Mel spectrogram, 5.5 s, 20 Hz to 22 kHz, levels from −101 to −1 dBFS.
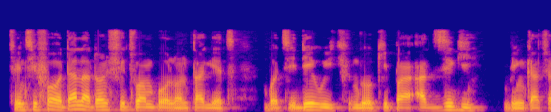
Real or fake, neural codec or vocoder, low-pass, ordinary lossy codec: real; none; 7.2 kHz; none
